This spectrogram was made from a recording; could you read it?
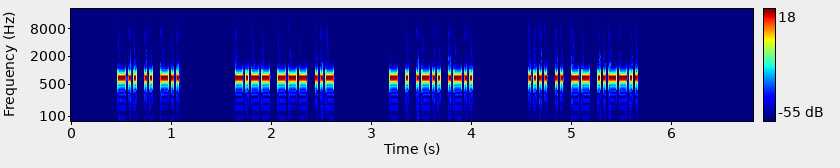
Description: Morse code, heard as a keyed tone, about 41 wpm, 700 Hz. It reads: DID YOU TELL HIM?
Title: 3x Word-Spacing - Sentences from Top 200 Words - 45wpm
